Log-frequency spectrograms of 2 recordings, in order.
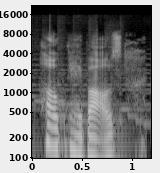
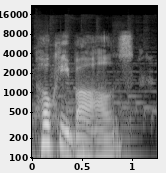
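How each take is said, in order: First: The 'e' in Poke is said as 'ay'. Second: The 'e' in Poke is not said as 'ay'. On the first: The speaker calls it right. "P O K, accent E, balls" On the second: The speaker calls it wrong. "not Pokeballs"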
